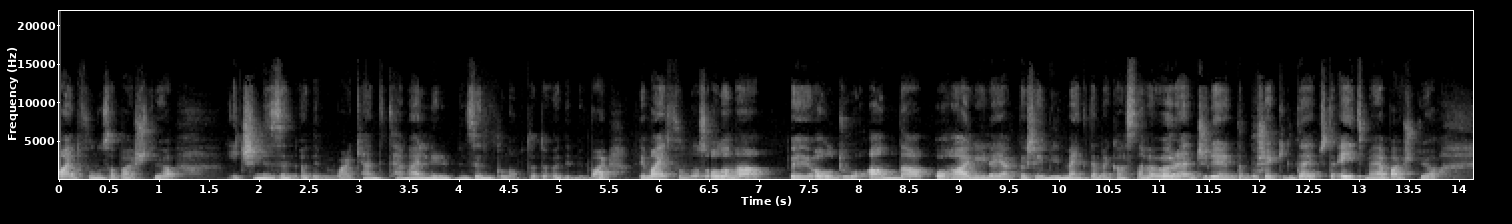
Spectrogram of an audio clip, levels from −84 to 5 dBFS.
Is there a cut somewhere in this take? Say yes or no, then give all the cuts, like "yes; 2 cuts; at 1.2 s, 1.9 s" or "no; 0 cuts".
yes; 2 cuts; at 1.7 s, 5.7 s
